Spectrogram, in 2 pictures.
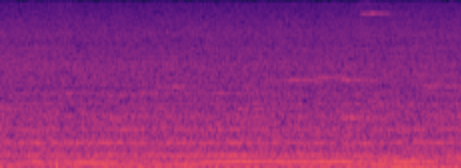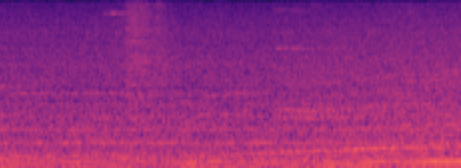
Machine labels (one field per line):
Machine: fan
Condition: normal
